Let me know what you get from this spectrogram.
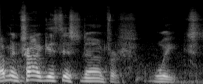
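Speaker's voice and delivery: normal talking voice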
